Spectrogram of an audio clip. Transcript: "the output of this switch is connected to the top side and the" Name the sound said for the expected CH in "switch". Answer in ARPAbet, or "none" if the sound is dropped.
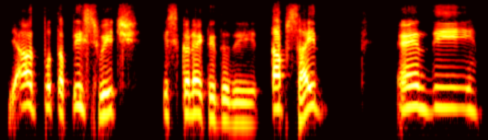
CH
